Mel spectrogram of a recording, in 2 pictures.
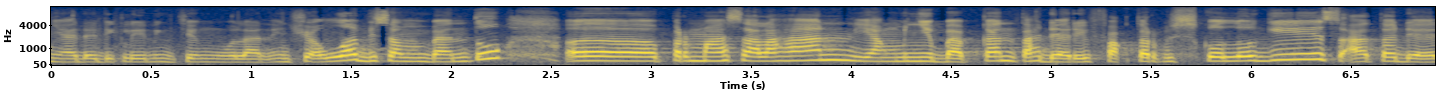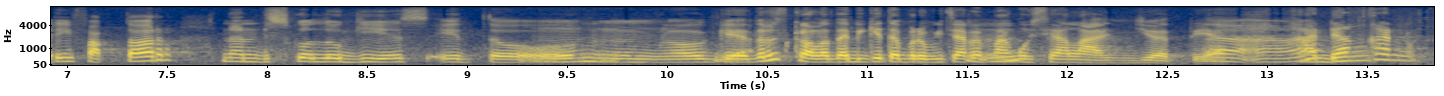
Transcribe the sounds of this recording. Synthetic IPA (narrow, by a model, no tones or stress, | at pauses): ɲaːdadiklinɪk̚d͡ʒəŋulaninʃaɑlˠːɑhbisaməmbant̪uʔəpərmasalaɦanjaŋməɲəbap̚kant̪ahdaɾifak̚t̪ɔrpisi̥koloɡɪsa̰t̪awdaɾifak̚t̪ɔr | nɔnpi̥si̥koloɡɪsit̪u | oket̪əɾʊskalawt̪adikit̪abərbit͡ʃaɾamaŋusialaɲd͡ʒʊt̪̚jaaʔakadaŋkan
